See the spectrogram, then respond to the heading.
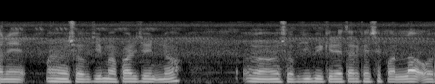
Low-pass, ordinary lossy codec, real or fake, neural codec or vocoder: none; none; real; none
